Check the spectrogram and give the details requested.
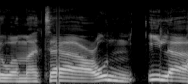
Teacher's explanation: তানবির পরে হামজা এসেছে, কণ্ঠনালীর হরফ, কাজেই গুন্নাকে না বাড়িয়ে ইজহার করে পড়তে হবে। ওয়া মাতাউন ইলা, হামজা যেন শক্ত হয়।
